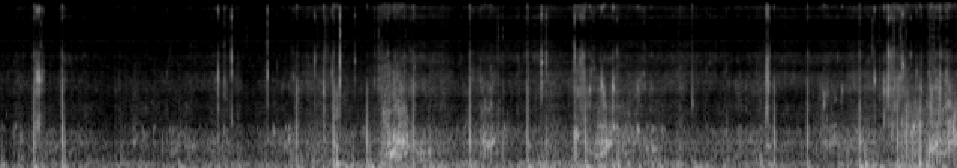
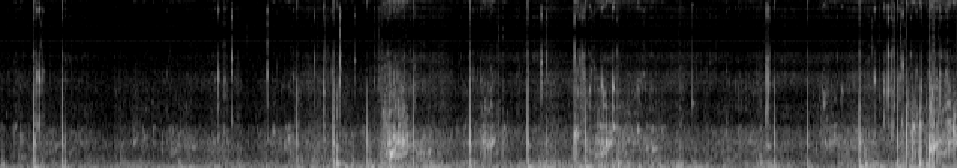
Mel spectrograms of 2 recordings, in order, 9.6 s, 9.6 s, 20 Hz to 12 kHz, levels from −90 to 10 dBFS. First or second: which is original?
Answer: second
